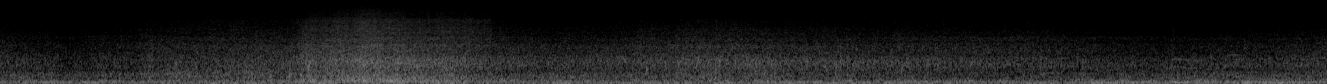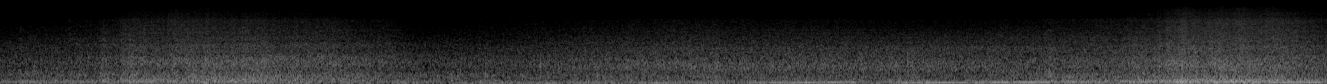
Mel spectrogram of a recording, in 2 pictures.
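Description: Water washes and swirls steadily among rocks.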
